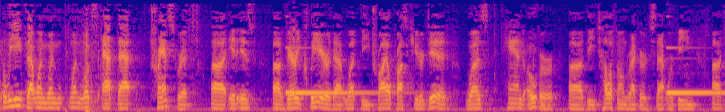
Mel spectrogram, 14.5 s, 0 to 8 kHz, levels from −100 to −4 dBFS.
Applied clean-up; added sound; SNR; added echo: none; Mallet percussion; 6 dB; none.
